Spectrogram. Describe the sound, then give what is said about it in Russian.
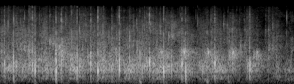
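Audience applause congratulating someone on a new appointment during a studio interview, with many crisp individual claps forming a lively, steady patter at moderate loudness. “давайте похлопаем за назначение. Поздравляем!”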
